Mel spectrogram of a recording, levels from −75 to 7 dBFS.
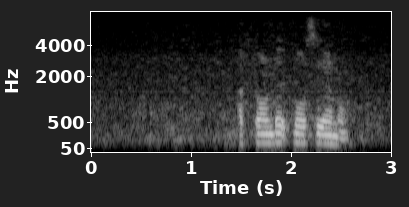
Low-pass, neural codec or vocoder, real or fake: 7.2 kHz; none; real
